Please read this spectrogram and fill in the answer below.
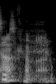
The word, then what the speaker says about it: nakama: nakama, I suppose you pronounce nakama.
